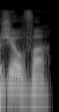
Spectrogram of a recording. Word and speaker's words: Jeová: Esta palavra é simplesmente Yod-He-Vav-He, que pronunciamos como Jeová.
